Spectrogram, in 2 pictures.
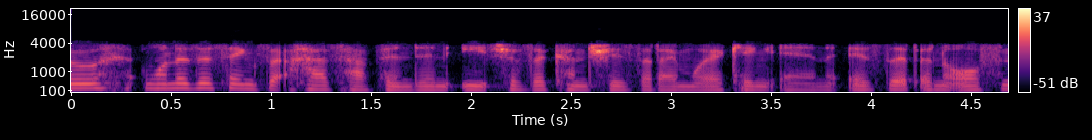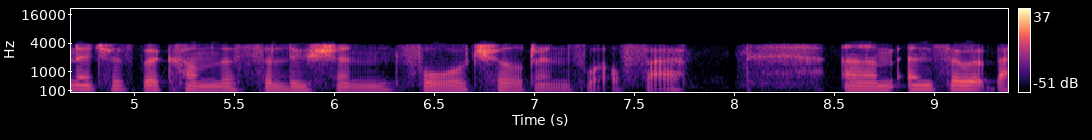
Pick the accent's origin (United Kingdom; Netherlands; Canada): United Kingdom; England; accent: British; moved away as an adult; now in United States; So I guess my accent has come out straight away in the conversation. So I'm British and I qualified as a social worker back in England and worked for Child Protective Services for a number of years.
